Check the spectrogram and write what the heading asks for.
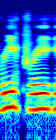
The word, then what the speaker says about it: Reek: And then he's like, oh yeah, Reek rhymes with leak.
